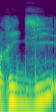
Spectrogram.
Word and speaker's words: RYKZI: Là, on est passé à Rixi, R-Y-K-Z-I.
